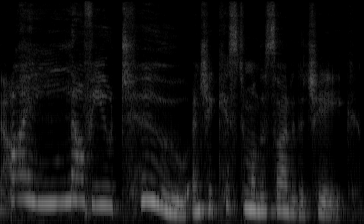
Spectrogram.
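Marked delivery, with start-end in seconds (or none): 0.0-1.9 high, slow call of "I love you too" over the band; shouted back. Retold or imitated. Woman answering over a loud band, shouting. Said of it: "She shouted back and said".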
